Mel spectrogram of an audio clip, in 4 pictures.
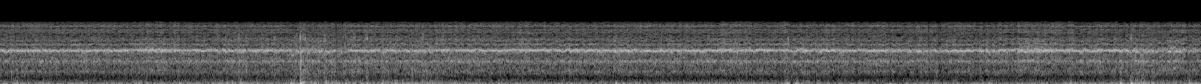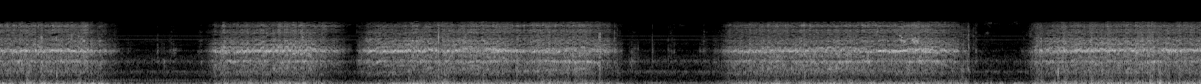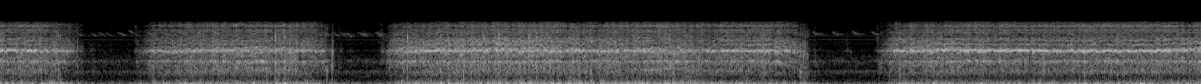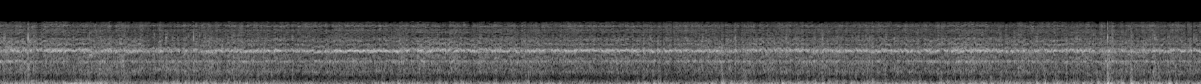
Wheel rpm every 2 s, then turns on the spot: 160, 160, 160, 160, 160, 160, 70, 100, 130, 60, 120, 120, 80, 90, 150, 140, 80, 160, 160, 160, 160, 160, 160, 160.
12-14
